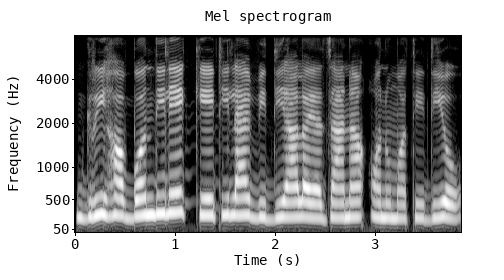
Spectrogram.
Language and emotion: Nepali, neutral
